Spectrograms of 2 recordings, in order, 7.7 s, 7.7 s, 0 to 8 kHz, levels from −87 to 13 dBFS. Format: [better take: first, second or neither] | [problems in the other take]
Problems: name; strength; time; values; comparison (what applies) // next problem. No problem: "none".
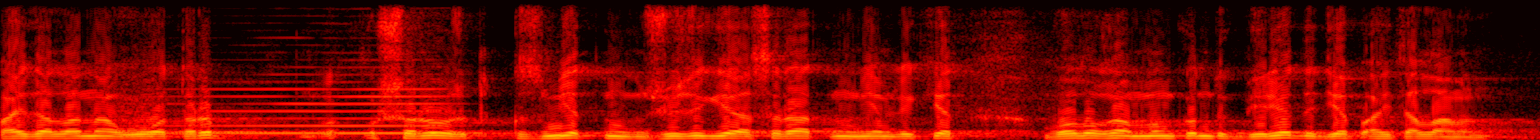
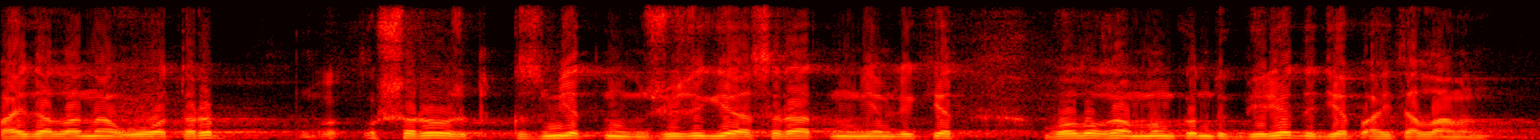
second | background sound (Bowed string instrument); 11 dB below the speech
